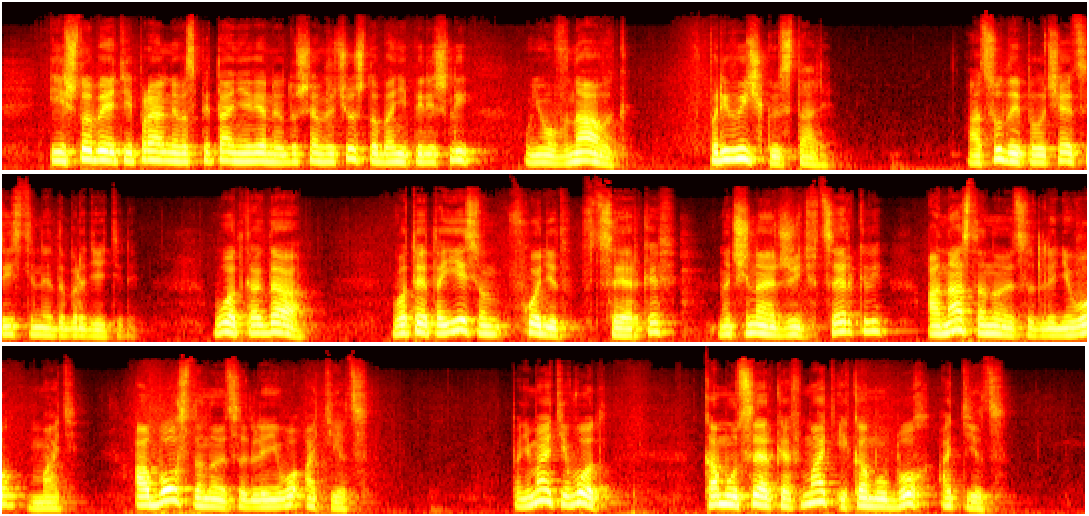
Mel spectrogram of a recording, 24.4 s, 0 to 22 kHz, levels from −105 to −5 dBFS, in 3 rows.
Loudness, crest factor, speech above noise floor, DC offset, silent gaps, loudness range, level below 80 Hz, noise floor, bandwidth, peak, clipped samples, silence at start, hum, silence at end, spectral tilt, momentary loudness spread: -19 LUFS; 18 dB; 45 dB; under 0.1%; none; 4 LU; -58 dBFS; -63 dBFS; 15.5 kHz; -2 dBFS; under 0.1%; 0.35 s; none; 0.65 s; -6 dB/octave; 13 LU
